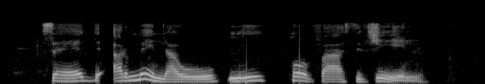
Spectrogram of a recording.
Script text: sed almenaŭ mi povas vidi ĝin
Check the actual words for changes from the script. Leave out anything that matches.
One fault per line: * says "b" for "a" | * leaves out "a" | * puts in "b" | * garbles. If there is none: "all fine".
* leaves out "vidi"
